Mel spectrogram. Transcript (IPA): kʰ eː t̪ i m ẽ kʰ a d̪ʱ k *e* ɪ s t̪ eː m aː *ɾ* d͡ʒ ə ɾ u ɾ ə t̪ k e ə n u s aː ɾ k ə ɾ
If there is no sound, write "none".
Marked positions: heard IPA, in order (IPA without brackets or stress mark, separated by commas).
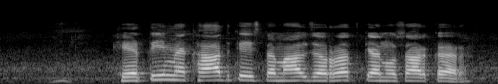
e, l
